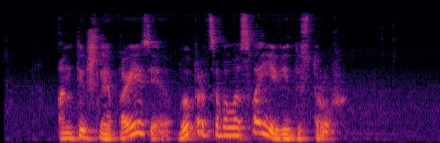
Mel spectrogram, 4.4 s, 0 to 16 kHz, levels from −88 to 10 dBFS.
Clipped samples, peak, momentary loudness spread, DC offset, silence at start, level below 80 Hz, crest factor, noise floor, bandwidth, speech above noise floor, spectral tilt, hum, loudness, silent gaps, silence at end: under 0.1%; -4 dBFS; 9 LU; under 0.1%; 0.6 s; -58 dBFS; 18 dB; -59 dBFS; 11.5 kHz; 38 dB; -7 dB/octave; none; -22 LUFS; none; 0.95 s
